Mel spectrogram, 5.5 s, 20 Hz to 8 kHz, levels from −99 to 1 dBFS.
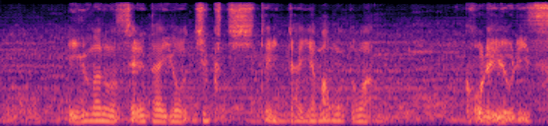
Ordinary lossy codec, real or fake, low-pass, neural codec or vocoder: none; fake; 7.2 kHz; vocoder, 22.05 kHz, 80 mel bands, HiFi-GAN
